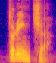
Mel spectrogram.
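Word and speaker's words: drunche: Also, note that the word appears here as drincha, D-R-U-N-C-H-E. So it has an E at the end, pronounced drincha.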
